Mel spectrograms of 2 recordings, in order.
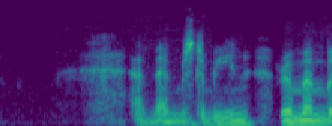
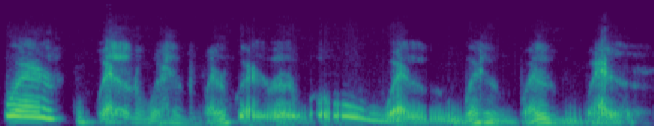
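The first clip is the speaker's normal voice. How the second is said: high wizard voice savouring each well; musing wizard; 6 semitones higher, much slower than usual. A narrator's reading. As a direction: let the wizard muse over the spilled money. Wizard mulling over money.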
